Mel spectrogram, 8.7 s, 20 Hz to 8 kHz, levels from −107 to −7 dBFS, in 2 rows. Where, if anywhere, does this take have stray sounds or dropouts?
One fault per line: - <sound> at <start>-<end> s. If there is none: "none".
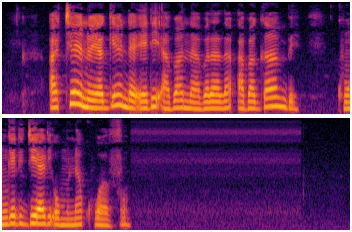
none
